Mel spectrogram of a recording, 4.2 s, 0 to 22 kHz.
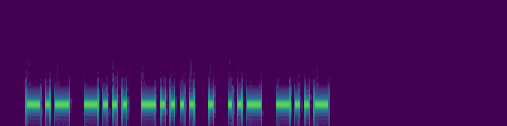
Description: Morse code, heard as a keyed tone, about 34 wpm, 700 Hz. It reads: KB6EUX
